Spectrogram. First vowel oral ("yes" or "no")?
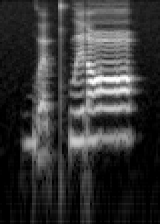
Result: yes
